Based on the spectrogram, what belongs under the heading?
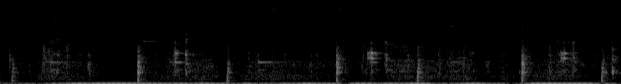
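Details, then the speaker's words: Solex (Cyclogalet) moped engine needing choke half on due to an air leak: sharp metallic clacks as the magneto flywheel is pulled by hand, from a crankshaft bearing loose in its seat, causing the air leak; bearing needs replacing. "je pense que c'est assez évident ça veut tout simplement dire que le roulement de vilbrequin il est décollé et donc bien sûr qu'il y a une prise d'air à ce niveau-là assez importante"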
